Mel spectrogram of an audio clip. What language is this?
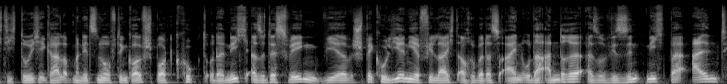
German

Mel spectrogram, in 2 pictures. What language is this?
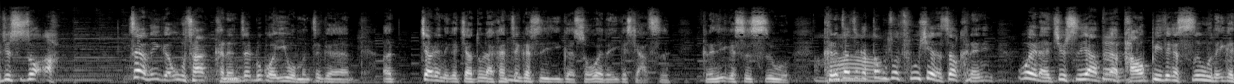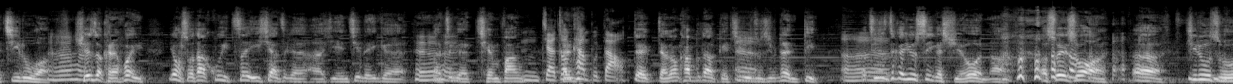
Chinese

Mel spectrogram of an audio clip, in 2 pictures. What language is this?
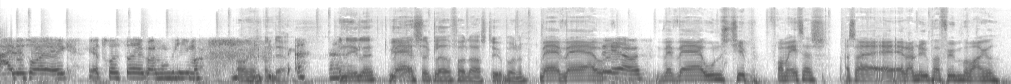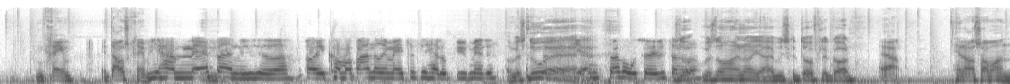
Danish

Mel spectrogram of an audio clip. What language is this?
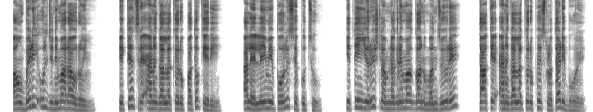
Bhadrawahi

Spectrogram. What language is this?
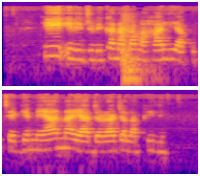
Swahili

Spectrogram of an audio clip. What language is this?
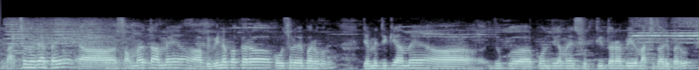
Odia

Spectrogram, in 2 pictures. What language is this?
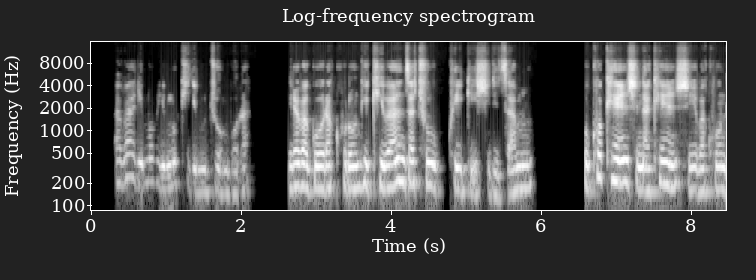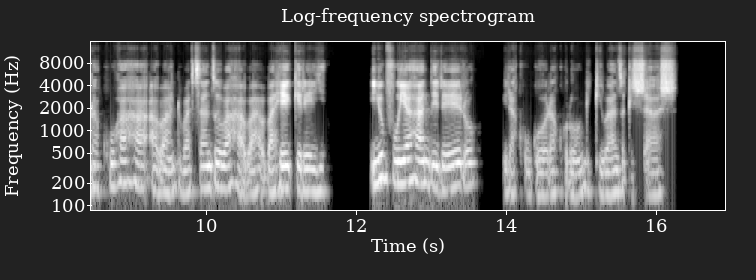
Rundi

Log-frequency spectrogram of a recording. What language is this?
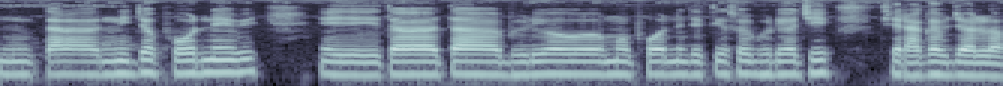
Odia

